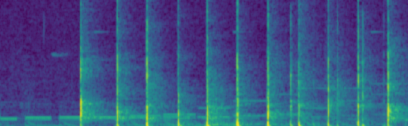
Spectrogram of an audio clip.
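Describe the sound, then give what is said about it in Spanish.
Hands clapping in applause, about a dozen sharp, crisp claps in a steady, fairly quick rhythm, with no voices, after a brief quiet start with a faint tone. “Aplaudimos sin, sin tratar de golpear el micrófono, que en mi caso es un tanto difícil.”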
